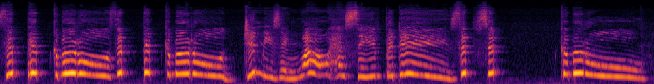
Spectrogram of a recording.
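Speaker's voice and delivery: very high, loud squeaky chant; Marsmen cheering. Acted. Marsmen cheering for Jimmy in shrill delight. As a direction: cheer it out like tiny aliens. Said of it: "the Marsmen cheered".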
